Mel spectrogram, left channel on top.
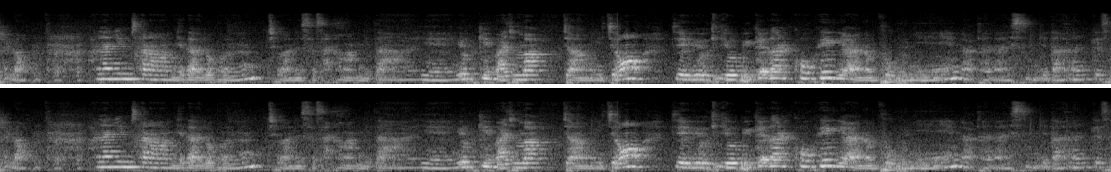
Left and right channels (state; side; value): normal; both; correlation 0.49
